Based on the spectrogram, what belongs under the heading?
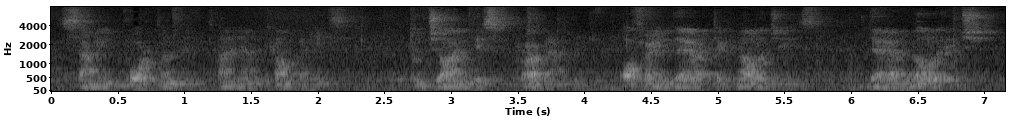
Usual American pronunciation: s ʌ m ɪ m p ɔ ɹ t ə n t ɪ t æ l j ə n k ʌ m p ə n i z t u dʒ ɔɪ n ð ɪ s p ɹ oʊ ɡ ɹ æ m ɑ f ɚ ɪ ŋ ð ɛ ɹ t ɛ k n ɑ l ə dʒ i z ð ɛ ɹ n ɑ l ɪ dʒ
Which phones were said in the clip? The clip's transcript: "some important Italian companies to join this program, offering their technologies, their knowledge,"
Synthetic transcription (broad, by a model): s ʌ m ɪ m p ɔ ɹ t ə n t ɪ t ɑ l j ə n k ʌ m p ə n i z t u dʒ ɔɪ n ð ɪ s p ɹ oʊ ɡ ɹ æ m ɑ f ɚ ɪ ŋ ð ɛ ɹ t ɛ k n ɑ l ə dʒ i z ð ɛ ɹ n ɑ l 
